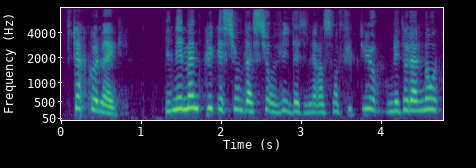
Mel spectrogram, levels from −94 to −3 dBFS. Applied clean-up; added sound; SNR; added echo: neural mask model DeepFilterNet 3.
